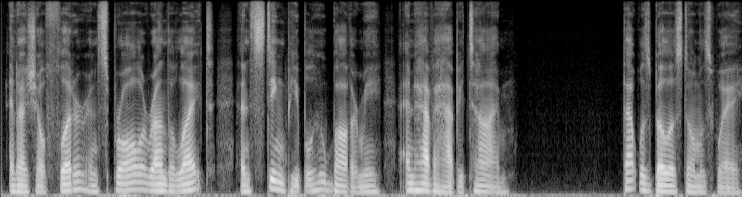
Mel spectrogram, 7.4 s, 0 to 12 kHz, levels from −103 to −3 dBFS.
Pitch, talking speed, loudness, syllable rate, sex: 105 Hz, 195 wpm, -21 LUFS, 5.6 syllables/s, male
